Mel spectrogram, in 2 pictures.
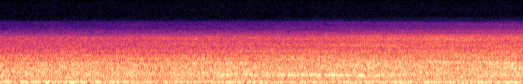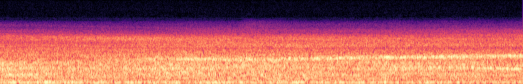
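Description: Metro train approaching an underground station through the tunnel: a steady rumble, with a whine that rises in pitch from about seven seconds in as the train nears the platform.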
